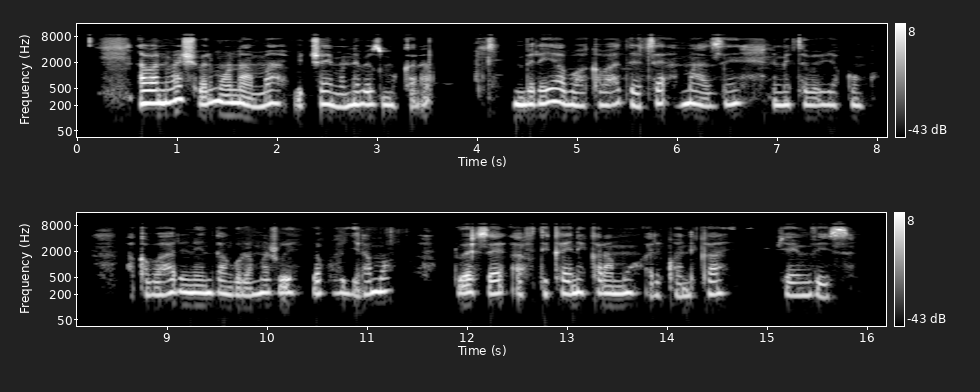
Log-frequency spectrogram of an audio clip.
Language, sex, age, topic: Kinyarwanda, female, 25-35, government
